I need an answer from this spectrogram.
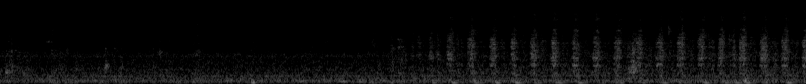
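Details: Rottweiler whelping puppies: a quiet, hissing background gives way midway to rhythmic, breathy panting, about two and a half breaths per second, that grows louder toward the end.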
